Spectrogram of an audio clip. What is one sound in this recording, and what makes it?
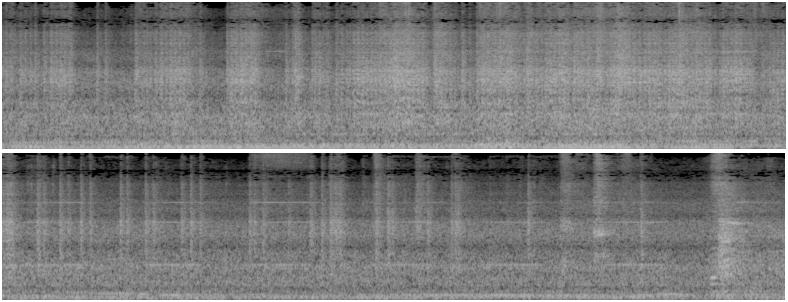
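A bus engine rumbles steadily while driving along a city street.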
